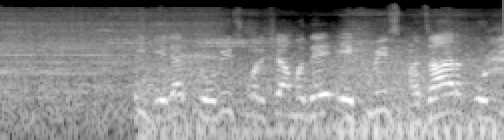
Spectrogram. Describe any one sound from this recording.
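A middle-aged man speaks steadily into a microphone, reporting.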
